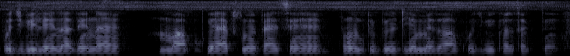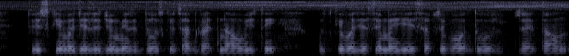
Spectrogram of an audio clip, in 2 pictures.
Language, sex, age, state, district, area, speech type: Hindi, male, 18-30, Uttar Pradesh, Pratapgarh, rural, spontaneous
